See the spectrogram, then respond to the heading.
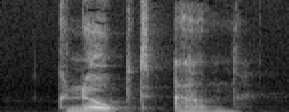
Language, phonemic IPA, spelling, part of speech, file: Dutch, /ˈknopt ˈan/, knoopt aan, verb, Nl-knoopt aan.ogg
- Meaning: inflection of aanknopen: 1. second/third-person singular present indicative 2. plural imperative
